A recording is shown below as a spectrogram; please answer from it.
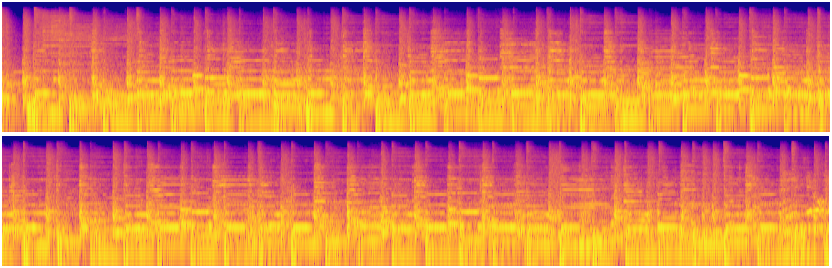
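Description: Live blues band playing an instrumental groove on electric guitars, bass guitar and drum kit, with a steady beat; the band comes in together right at the start.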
